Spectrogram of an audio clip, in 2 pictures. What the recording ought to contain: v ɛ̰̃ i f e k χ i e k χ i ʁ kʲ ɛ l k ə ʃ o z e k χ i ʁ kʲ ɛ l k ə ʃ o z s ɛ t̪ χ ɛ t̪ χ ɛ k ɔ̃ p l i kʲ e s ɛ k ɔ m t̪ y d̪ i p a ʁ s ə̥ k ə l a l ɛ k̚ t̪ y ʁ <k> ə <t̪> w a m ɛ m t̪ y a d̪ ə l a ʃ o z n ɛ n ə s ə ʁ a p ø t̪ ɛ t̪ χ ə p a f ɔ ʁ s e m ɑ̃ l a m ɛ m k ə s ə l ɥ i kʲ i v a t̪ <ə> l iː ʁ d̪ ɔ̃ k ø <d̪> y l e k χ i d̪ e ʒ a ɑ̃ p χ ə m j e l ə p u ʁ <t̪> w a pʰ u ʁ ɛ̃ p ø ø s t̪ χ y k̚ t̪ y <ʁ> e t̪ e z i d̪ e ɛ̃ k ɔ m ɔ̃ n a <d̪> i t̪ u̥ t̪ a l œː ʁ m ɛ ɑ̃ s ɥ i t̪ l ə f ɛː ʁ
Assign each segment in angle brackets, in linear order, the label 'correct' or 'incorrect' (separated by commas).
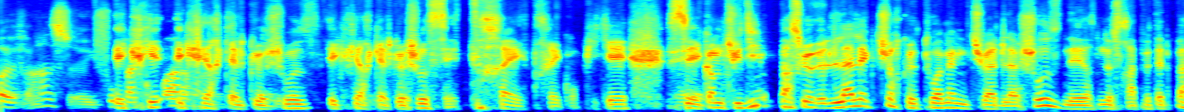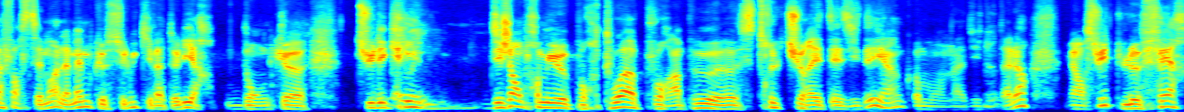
correct, correct, correct, incorrect, correct, correct, correct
